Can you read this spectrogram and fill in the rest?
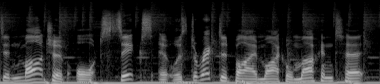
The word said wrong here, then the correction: Marcantel: Oh, there's an L there. It's Marcantel.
